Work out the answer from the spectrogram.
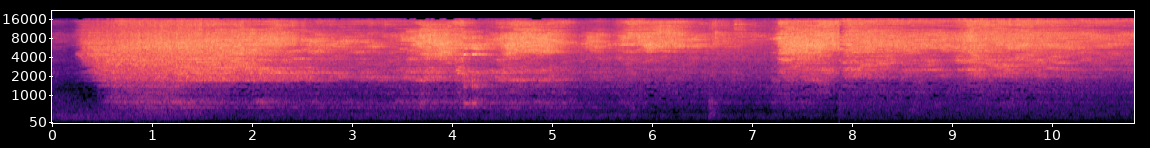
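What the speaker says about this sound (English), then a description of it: "Add the chopped tomatoes." Chopped tomatoes dropped into a pan of golden-browned onion with coriander powder, giving a loud, steady, close hiss of sizzling steam that rises sharply at the start, dips briefly and swells again, with no voices.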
